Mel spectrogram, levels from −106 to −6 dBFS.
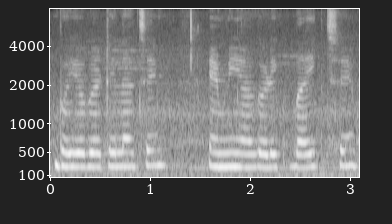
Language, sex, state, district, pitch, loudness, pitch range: Gujarati, female, Gujarat, Gandhinagar, 245 Hz, -18 LUFS, 240-260 Hz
